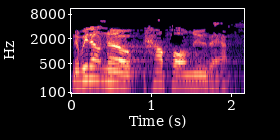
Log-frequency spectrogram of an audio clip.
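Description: An older man preaching a sermon from the pulpit in a measured style that climbs into emphatic flourishes. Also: on the high side, big pitch swings. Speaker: pastor. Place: church. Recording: reverberant church, dull lo-fi sound.

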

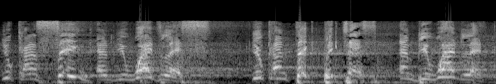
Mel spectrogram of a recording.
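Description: A man with a West African accent preaching a fiery, animated sermon, emphatic and repetitive, swinging from shouts to hushed asides. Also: very high voice, takes it slowly. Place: large indoor church hall. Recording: echoey hall, slightly dull sound.

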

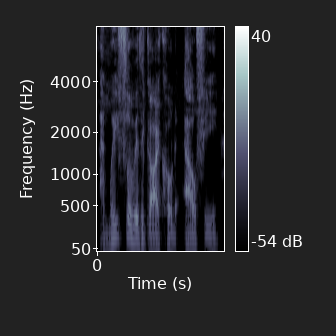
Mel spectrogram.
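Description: A man's voice: deep voice, lively intonation, quick pace, a little mellow, breathy edge, dry recording, studio quality. A man with an Australian accent, co-hosting a podcast and telling a travel story in a chatty, jokey way. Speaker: podcast co-host. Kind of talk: casual chat.

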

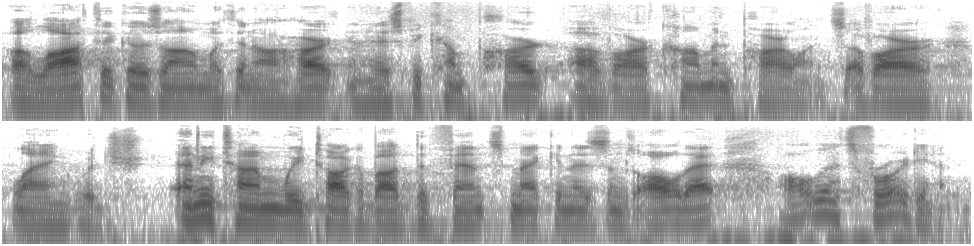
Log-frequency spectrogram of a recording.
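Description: Man, low voice, priest, reflective religious lecture and prayer, long cathedral-like echo. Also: a little mellow. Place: large reverberant indoor room. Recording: echoey hall with long reverb.

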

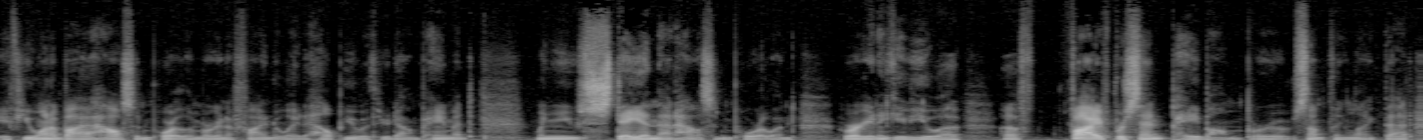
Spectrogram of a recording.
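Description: Low gravelly man, chatty and joking. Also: a bit bright. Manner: chatty, sarcastic, laughs at own jokes. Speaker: city council candidate. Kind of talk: podcast interview, casual.

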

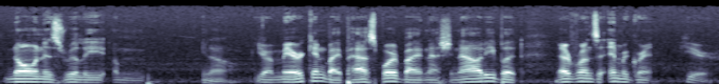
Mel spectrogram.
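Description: A man's voice: low-pitched, normal speed, few pauses, a little mellow, slight background noise. A man raised in Haiti, hosting a podcast in a casual, searching way, full of "you know" and "you see what I'm saying". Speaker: podcast host.

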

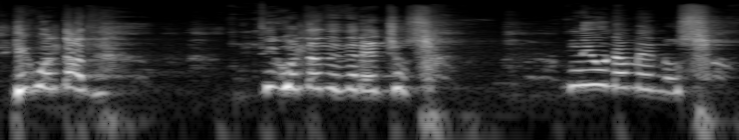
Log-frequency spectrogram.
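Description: A man voicing a mouthy, defiant preteen girl who talks back to her mother in a shrill, sassy tone. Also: fairly even intonation, moderate pace.

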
